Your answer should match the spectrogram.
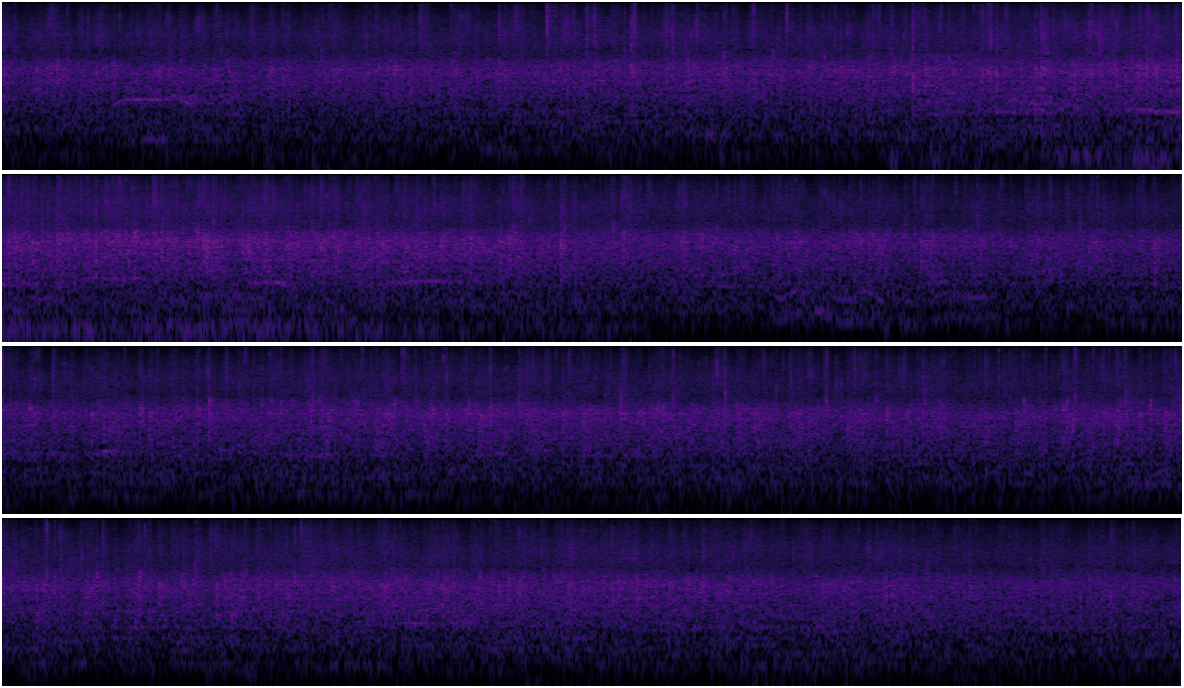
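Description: Audience applauding steadily, swelling a little about eight to twelve seconds in.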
